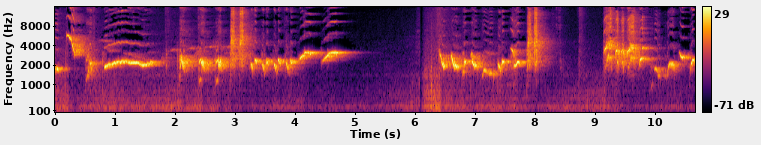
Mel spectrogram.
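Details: Greater green leafbird in full song for provoking responses: three bouts of sweet whistles mixed with harsh, buzzy bursts, separated by short silences.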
